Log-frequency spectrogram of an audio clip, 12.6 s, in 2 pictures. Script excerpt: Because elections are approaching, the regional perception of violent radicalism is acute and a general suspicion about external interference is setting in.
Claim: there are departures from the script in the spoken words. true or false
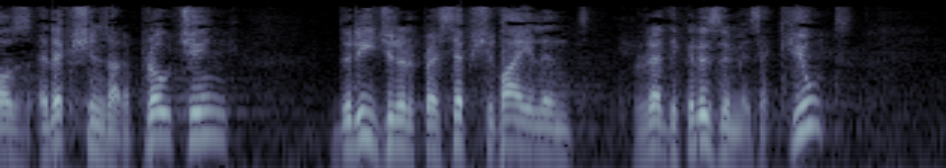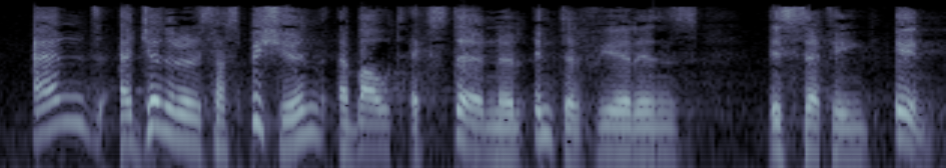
true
